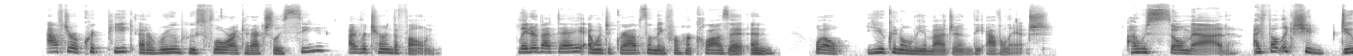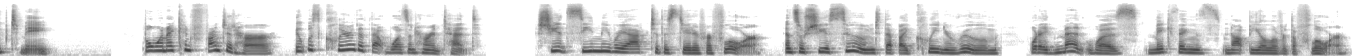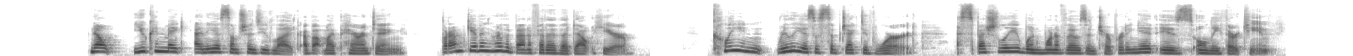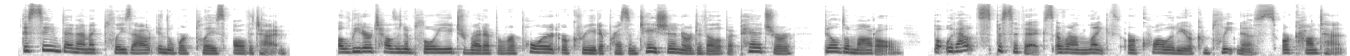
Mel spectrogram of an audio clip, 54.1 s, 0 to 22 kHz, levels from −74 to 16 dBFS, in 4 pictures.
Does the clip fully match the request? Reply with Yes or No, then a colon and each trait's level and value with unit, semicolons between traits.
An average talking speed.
Yes: average, 190 wpm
